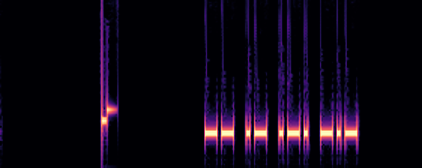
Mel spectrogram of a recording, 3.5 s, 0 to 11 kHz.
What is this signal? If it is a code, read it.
Morse code, heard as a keyed tone, about 35 wpm, 700 Hz. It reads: MARK
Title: Sentences from Top 300 Words - New Word Drill - 35wpm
